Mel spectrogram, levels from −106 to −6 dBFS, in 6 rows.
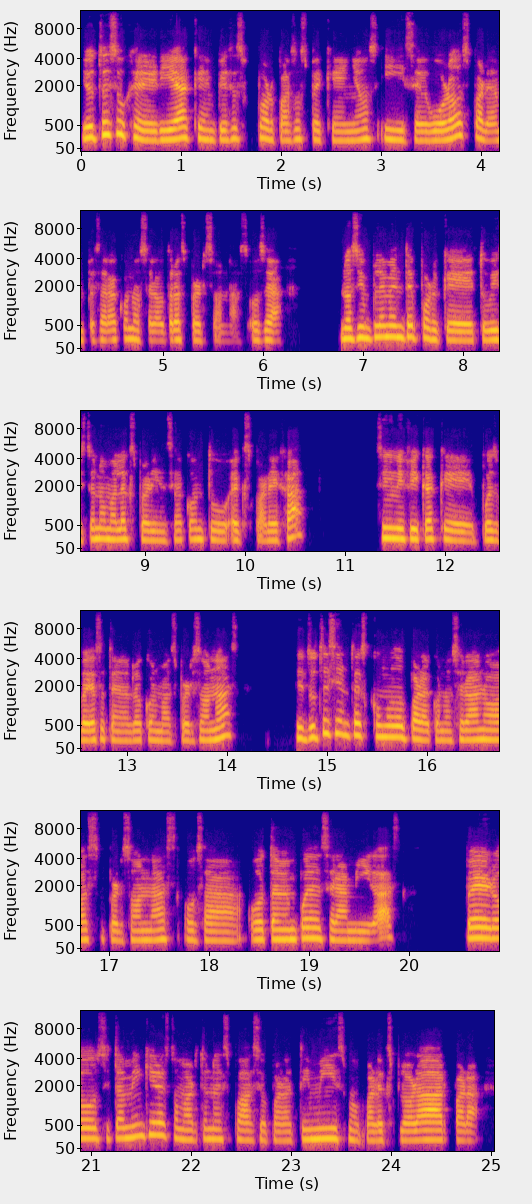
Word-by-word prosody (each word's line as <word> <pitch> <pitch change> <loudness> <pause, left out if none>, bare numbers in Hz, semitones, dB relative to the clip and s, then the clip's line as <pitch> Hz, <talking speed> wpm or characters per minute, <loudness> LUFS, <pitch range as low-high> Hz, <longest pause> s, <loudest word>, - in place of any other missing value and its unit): Yo 230 0 +5
te 290 +4 +5
sugeriría 210 -6 +4
que 215 - -3
empieces 195 +1 -3
por 210 -5 -1
pasos 195 +3 -4
pequeños 185 +1 -4
y 195 -2 0
seguros, 185 +9 +1
para 205 -8 -1
empezar 180 +1 -5
a 190 - -2
conocer 195 -4 -3
a 175 - -4
otras 190 +2 -1
personas. 180 -2 -8
O 185 - -3
sea, 180 -2 -1 0.6
no 215 +1 +5
simplemente 245 +2 +4
porque, 185 -5 +1
tuviste 190 +2 0
una 210 0 +2
mala 200 0 +2
experiencia 185 -2 -4
con 200 +1 -2
tu 180 -2 -3
expareja, 185 +6 -1 0.7
significa 210 -2 +4
que, 180 -5 -1
pues, 190 0 0
vayas 185 +2 +3
a - - -3
tenerlo 180 -1 -5
con 190 -1 -4
más 175 -1 -8
personas. 195 +10 -1 0.5
Si 225 - +2
tú 235 - +3
te 310 +7 +1
sientes 280 -3 +1
cómodo 245 -3 +2
para 195 -4 +2
conocer 185 +1 -5
a 190 0 +2
nuevas 195 0 0
personas, 185 +2 -3
o 190 -1 -4
sea, 175 -1 -3
o 195 +1 0
también 200 0 +2
pueden 220 0 +2
ser 195 -1 -3
amigas. 180 +4 -1 0.6
Pero, 215 -1 +5
si 210 +1 -11
también 225 +5 -1
quieres 280 -1 0
tomarte 200 -3 -5
un 205 - -1
espacio 190 -3 -5
para 175 0 -7
ti 200 +3 -4
mismo, 205 -2 0
para 175 0 -3
explorar, 185 +1 +3
para 180 -1 -4
195 Hz, 165 wpm, -22 LUFS, 180-215 Hz, 0.7 s, Yo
